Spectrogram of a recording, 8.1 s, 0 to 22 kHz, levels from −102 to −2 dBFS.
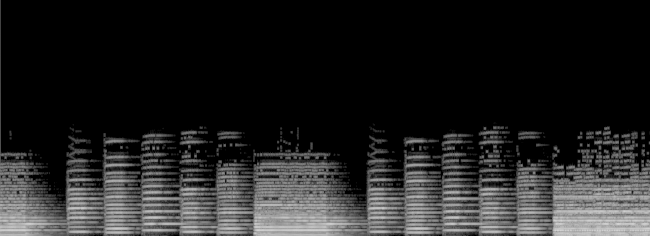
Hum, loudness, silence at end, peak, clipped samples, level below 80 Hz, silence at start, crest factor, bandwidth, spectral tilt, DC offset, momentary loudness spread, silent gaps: none; -24 LUFS; 0 s; -8 dBFS; under 0.1%; -48 dBFS; 0 s; 16 dB; 10 kHz; -4 dB/octave; under 0.1%; 11 LU; none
